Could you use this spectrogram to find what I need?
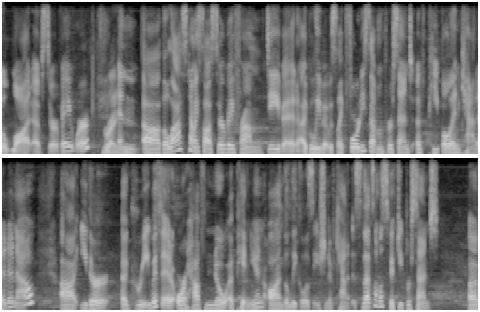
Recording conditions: busy venue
